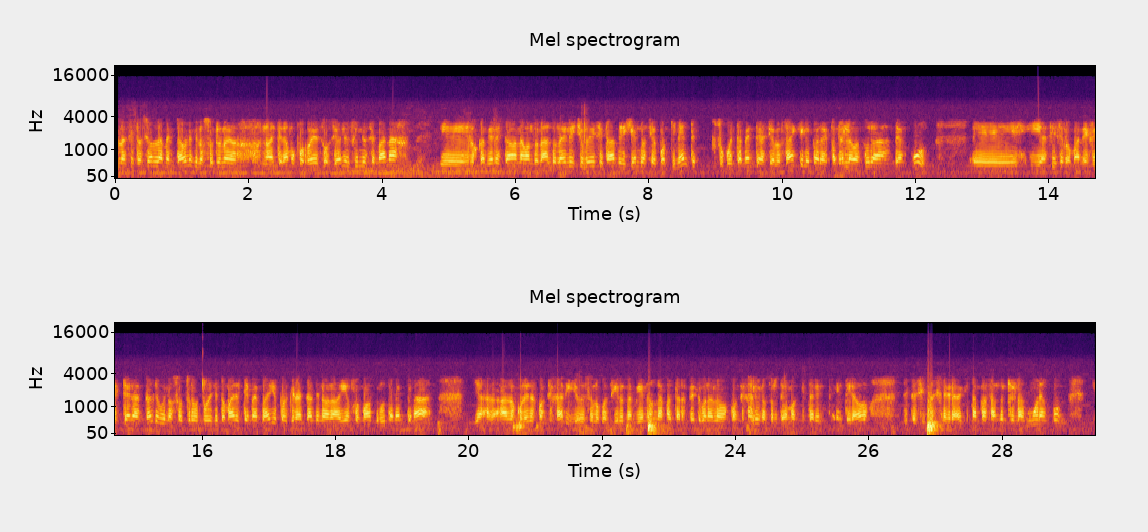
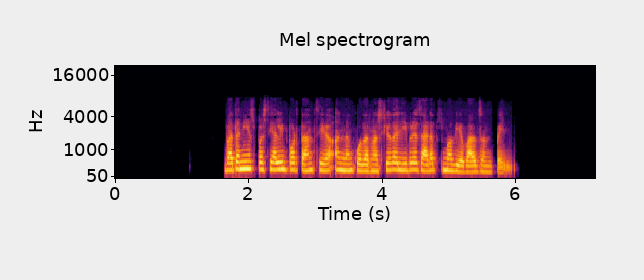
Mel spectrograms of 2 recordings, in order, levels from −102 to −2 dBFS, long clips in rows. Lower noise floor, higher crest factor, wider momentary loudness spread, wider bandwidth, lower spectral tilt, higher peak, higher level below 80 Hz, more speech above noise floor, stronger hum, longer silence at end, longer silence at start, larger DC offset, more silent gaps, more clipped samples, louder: second, -35 dBFS vs under -90 dBFS; about the same, 14 dB vs 16 dB; second, 7 LU vs 10 LU; first, 8.8 kHz vs 5.6 kHz; second, -6.5 dB/octave vs -9.5 dB/octave; about the same, 0 dBFS vs -2 dBFS; first, -46 dBFS vs -62 dBFS; second, 21 dB vs over 75 dB; neither; second, 0.2 s vs 1.25 s; second, 0.05 s vs 1.65 s; neither; neither; neither; about the same, -15 LUFS vs -16 LUFS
